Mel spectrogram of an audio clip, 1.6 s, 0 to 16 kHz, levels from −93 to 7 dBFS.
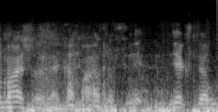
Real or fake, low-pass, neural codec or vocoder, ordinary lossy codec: fake; 7.2 kHz; codec, 16 kHz, 16 kbps, FunCodec, trained on LibriTTS, 50 frames a second; Opus, 32 kbps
